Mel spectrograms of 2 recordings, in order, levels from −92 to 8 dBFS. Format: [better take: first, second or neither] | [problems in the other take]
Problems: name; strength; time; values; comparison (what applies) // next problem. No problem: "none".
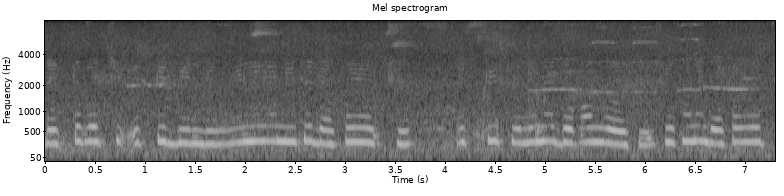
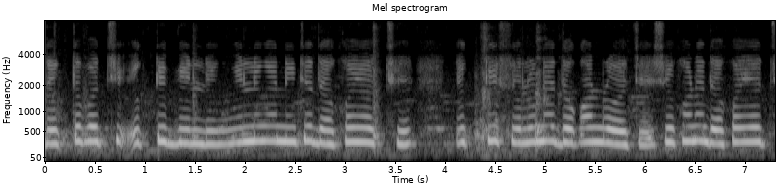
second | background sound (Water); 12 dB below the speech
